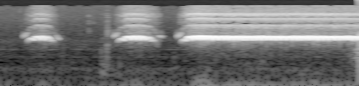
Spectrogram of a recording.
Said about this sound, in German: Oh, was denn jetzt kaputt? Grünäuglein hat gepfiffen.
